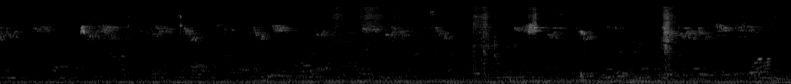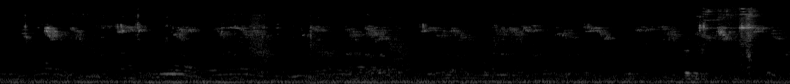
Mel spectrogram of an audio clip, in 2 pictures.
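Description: Small birds chirping in many short, quick calls scattered throughout, over a faint low murmur.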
